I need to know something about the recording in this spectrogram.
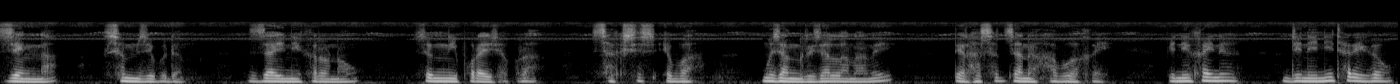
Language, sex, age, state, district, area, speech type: Bodo, male, 45-60, Assam, Chirang, rural, spontaneous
